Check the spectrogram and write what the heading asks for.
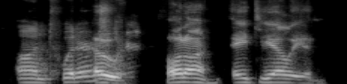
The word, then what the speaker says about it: ATL_EN: n or atlan on twitter oh hold on atlan atlan that's how you pronounce it yeah okay let's go so six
